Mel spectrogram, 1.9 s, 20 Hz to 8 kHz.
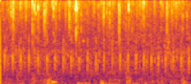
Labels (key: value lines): label: biophony, rattle
recorder: SoundTrap 500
